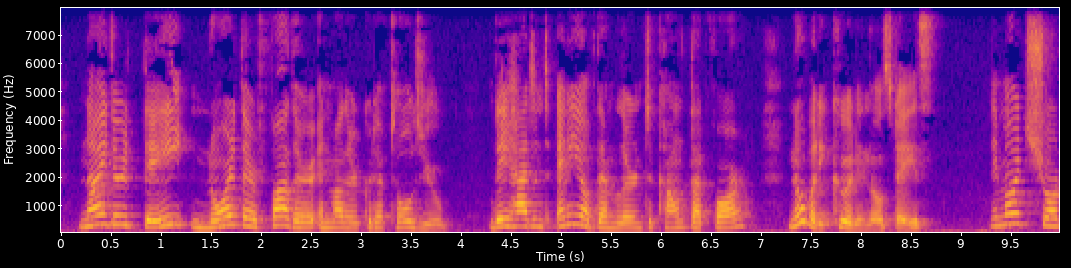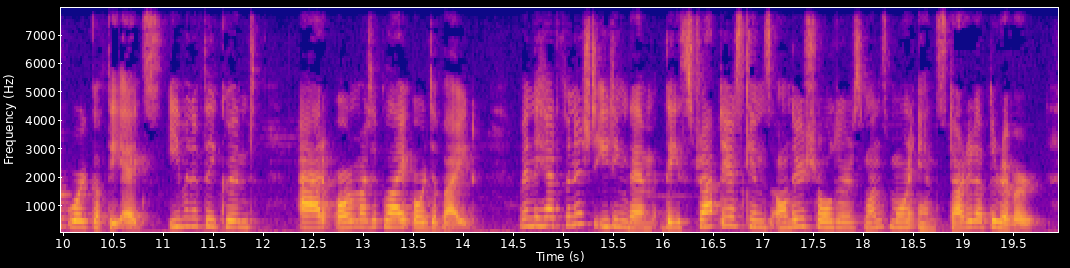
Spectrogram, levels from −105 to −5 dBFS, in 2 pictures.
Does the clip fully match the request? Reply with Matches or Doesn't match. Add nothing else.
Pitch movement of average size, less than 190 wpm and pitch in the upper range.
Doesn't match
